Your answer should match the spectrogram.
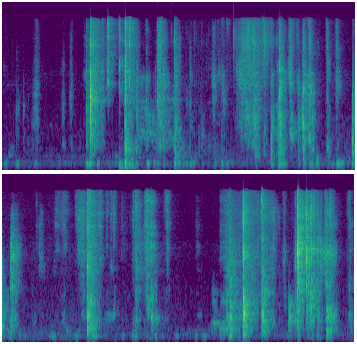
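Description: Wrappers of Upper Deck hockey card packs being torn open and crinkled, with the cards slid out and shuffled in the hands, in short irregular bursts that are loudest near the end.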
